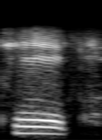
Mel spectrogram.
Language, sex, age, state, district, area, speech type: Santali, male, 30-45, Jharkhand, East Singhbhum, rural, conversation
